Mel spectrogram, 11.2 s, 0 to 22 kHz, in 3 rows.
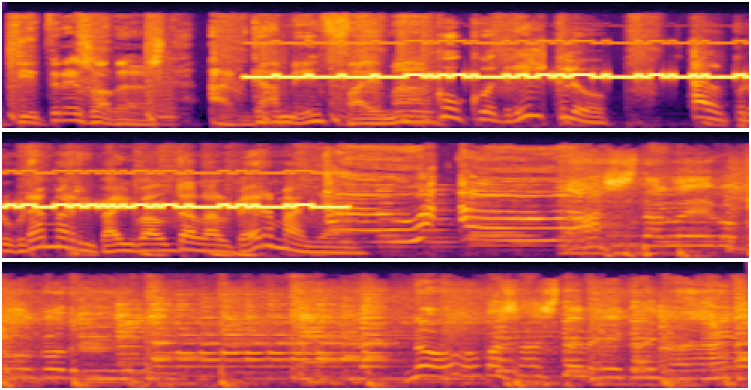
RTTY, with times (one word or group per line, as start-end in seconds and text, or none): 2.5-2.7 W
2.8-4.0 TAKIM
4.2-5.3 RAZIE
